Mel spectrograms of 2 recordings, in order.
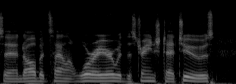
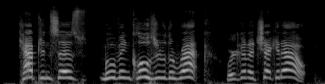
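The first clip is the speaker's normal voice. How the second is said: excited yelling, very loud and very high; 12 semitones higher, 9 dB louder than usual. Reading a shipwreck story, the narrator voices a boy running out shouting excitedly. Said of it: "shouting excitedly".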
